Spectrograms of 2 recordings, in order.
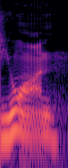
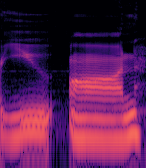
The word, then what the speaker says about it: yuan: The Chinese yuan is the currency here. That word is one syllable. I hear people go yuan or you-on, and wow, it's kind of painful.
